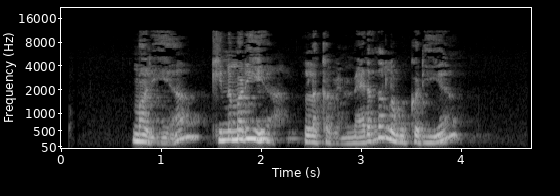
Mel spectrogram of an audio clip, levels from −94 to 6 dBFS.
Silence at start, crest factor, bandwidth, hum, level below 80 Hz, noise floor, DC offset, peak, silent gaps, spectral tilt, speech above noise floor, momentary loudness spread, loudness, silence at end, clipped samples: 0.7 s; 18 dB; 11.5 kHz; none; -76 dBFS; -72 dBFS; under 0.1%; -6 dBFS; none; -6.5 dB/octave; 49 dB; 12 LU; -24 LUFS; 0.7 s; under 0.1%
